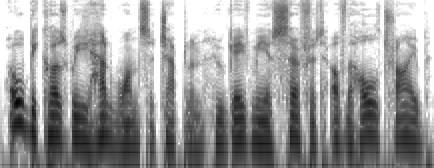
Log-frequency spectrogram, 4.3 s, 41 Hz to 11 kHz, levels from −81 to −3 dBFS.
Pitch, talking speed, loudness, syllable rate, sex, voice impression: 100 Hz, 220 wpm, -20 LUFS, 5.4 syllables/s, male, very masculine, very adult-like, very thick, tensed, very powerful, slightly bright, hard, muffled, slightly halting, very cool, very intellectual, sincere, calm, very mature, very friendly, very reassuring, unique, slightly elegant, very wild, slightly sweet, slightly lively, kind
